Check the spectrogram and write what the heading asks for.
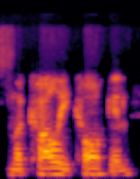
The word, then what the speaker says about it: Macaulay Culkin: ahead master master will macaulay culkin and then ollie is sort of like oh like the skater move right and all that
